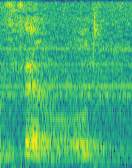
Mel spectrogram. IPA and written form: fɪld (filled)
